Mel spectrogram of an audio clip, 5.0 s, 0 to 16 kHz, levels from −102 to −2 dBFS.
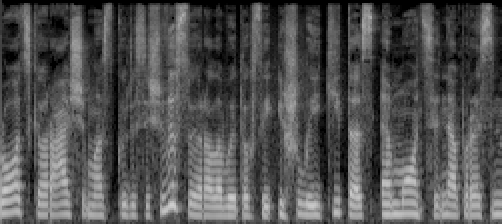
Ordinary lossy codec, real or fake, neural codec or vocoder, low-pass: MP3, 96 kbps; real; none; 14.4 kHz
